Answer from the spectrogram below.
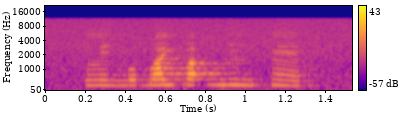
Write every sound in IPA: l i˨˩ ŋ o˧ b a˦ j b a˦ ʔ b ĩ˥˧ m k ẽ˥˧

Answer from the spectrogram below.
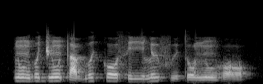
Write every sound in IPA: ɾ ũ˦ ɡʷ i˦ d͡ʒ ũ˦ t a˨ ɡʷ i˦ k o˦ s iː˧ l ɨ˦ f ɨ˨ t o˧ n ũ˧ ɣ ɔ˨

